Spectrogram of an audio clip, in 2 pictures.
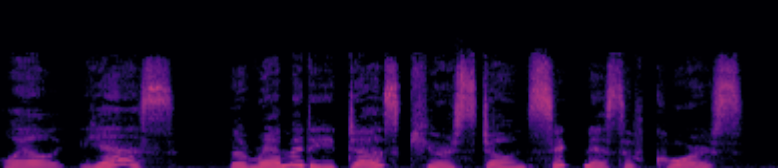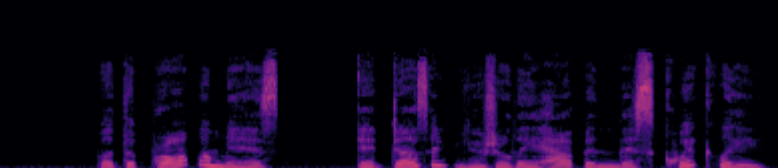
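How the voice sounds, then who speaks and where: A woman voicing a gentle, polite young winged maiden in a fantasy game, with a mild manner. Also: very high-pitched, lively intonation, takes it slowly, no echo, full character voice. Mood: gentle, curious. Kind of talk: anime-style fantasy game dialogue.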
